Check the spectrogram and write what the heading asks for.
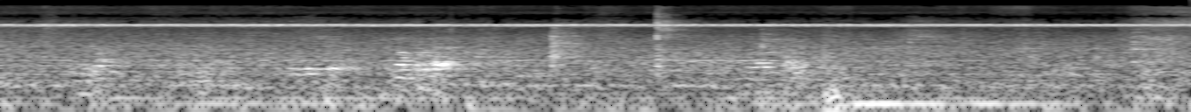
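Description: A steady high-pitched tone with a low hum beneath, faint distant voices around the middle, and a single light click about five seconds in.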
